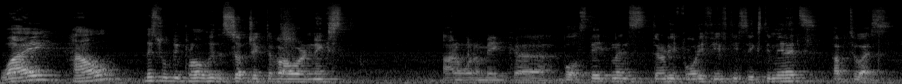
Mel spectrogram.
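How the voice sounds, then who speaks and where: With an Eastern European accent, a man speaks at a moderate pace with a fairly high pitch and lively intonation, and the room echo is audible. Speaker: guest speaker, retail manager. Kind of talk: guest lecture. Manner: hesitant with many uh fillers.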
